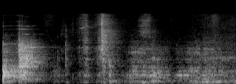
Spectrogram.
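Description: Aluminium gas tube of an ICS ICAR GR airsoft rifle being slid out of its mount, metal scraping and rubbing against metal, with a sharp click about a second in.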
